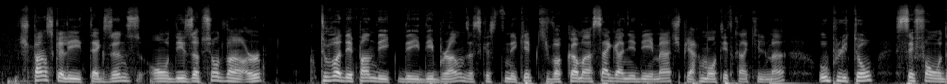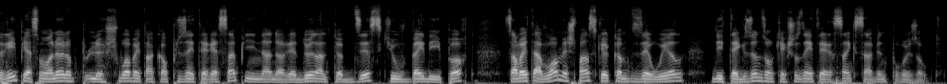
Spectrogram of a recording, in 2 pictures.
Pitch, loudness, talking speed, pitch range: 135 Hz, -24 LUFS, 270 wpm, 125-150 Hz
